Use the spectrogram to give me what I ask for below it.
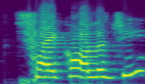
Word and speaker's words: psychology: say the letter P the first one is psychology psychology is the study of mind so it's psychology with silent P next one is psychiatrist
